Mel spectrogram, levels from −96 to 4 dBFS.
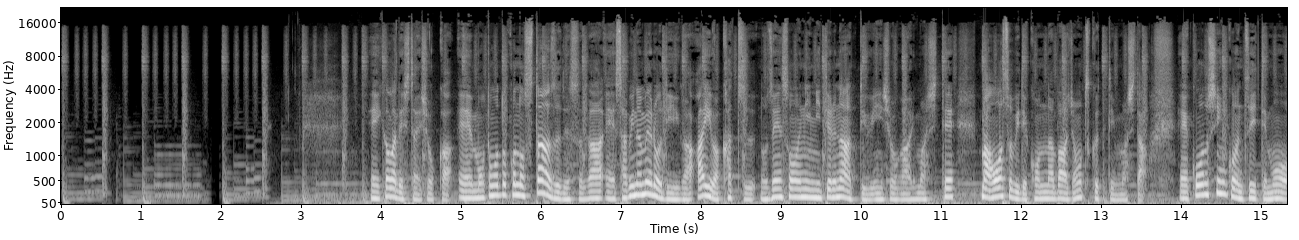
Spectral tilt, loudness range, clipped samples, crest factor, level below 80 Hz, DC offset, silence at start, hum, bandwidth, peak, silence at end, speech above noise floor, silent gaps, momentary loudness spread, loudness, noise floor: -6.5 dB/octave; 9 LU; under 0.1%; 12 dB; -32 dBFS; under 0.1%; 0 s; none; 18.5 kHz; 0 dBFS; 0 s; 23 dB; none; 22 LU; -12 LUFS; -34 dBFS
